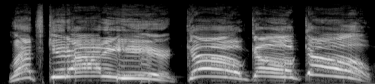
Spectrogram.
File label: arrive generic, survivor voice biker; Left 4 Dead 2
